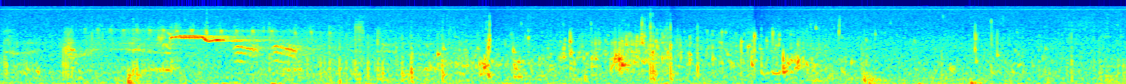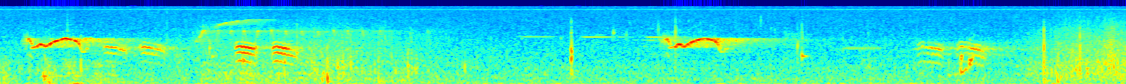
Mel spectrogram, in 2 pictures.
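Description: A songbird repeating a short song, an arched note followed by a quick run of falling notes, every few seconds, over the wash and knocks of a canoe being paddled.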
